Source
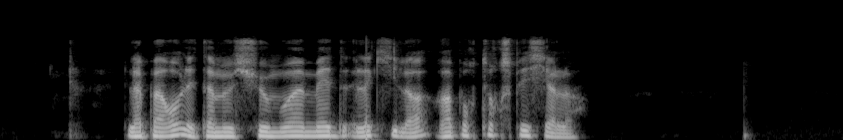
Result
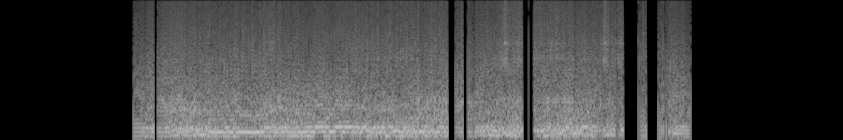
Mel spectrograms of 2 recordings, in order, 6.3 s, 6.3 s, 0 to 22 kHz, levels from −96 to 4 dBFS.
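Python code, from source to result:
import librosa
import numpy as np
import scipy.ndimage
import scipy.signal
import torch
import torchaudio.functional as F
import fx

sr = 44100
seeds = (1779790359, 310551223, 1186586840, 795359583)

p1 = np.where(x < 0.0, 10.0 ** (-7.0 / 20.0) * x, x)
p2 = scipy.signal.sosfilt(scipy.signal.butter(2, 290.0, 'highpass', fs=sr, output='sos'), p1)
p3 = fx.peak_eq(p2, sr, hz=1600.0, db=-15.0, octaves=1.6)
p4 = fx.rev_gated(p3, sr, seeds[0], gate_ms=190, shape='rising', drr_db=-0.5)
p5 = fx.rider(p4, sr, range_db=10, speed_s=0.5)
p6 = p4 + F.gain(torch.from_numpy(p5), -3.0).numpy()
p7 = fx.high_shelf(p6, sr, hz=3900.0, db=-7.5)
p8 = p7 + 0.45 * np.pad(p7, (int(1.0 * sr / 1000.0), 0))[:len(p7)]
p9 = fx.echo_multitap(p8, sr, ms=(73, 81, 434, 553, 750, 817), db=(-11.5, -11.5, -16.5, -18.0, -5.0, -19.0))
p10 = fx.auto_swell(p9, sr, attack_ms=315.0)
y = fx.quant_companded(p10, sr, bits=2)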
